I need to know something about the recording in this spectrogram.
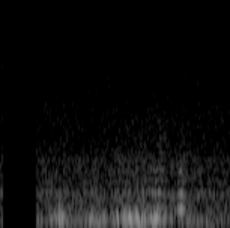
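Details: Honey bees living underneath a bee hive: after a brief silence, a dense low buzzing hum sets in and holds steady, swelling slightly in places, with layered droning tones.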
